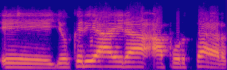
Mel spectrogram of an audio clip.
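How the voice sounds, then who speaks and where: A woman with a Venezuelan accent and ordinary pitch variation. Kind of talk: testimony. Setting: video call on a phone.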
